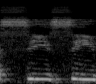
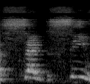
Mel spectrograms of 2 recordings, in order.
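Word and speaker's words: tsetse: अगर हम एक साथ पढ़ेंगे, पहला टी आ जाएगा साइलेंट तो आ जाएगा सेट सी फ्लाई। अगर कंटिन्यू पढ़ना है तो सेट सी फ्लाई या इसे सीसी फ्लाई भी कहते हैं।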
